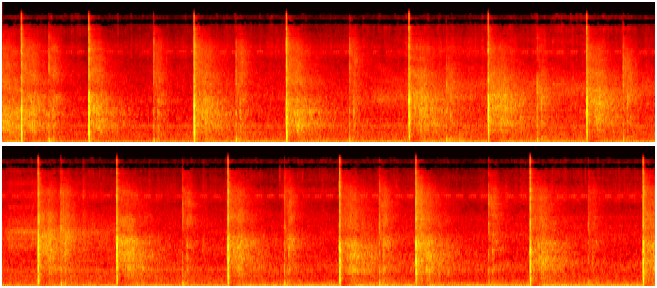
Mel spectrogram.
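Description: Distant aerial fireworks bursting one after another, a sharp bang about every two seconds, each trailing off over about a second.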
